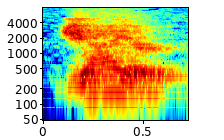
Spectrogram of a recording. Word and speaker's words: gyre: His name is Jose Luis Gutierrez Garcia, and we didn't know how to pronounce the name of his website, so I consulted Merriam-Webster for this name. Gyre.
